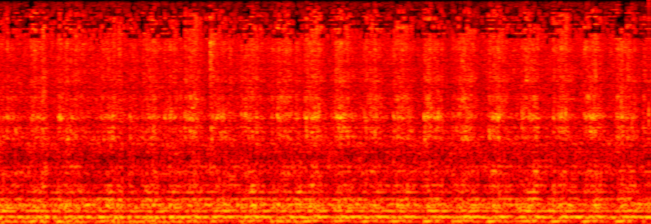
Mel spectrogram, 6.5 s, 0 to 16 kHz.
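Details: 2002 Ford Mustang GT V8 just after installing Howard's Rattler Street Cams, new plugs, coil packs and 24 lb injectors, untuned: deep, loud rumble with an uneven, loping idle beat typical of a big street cam.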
